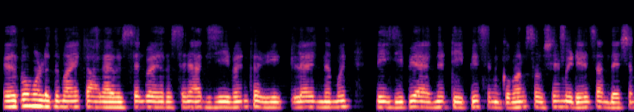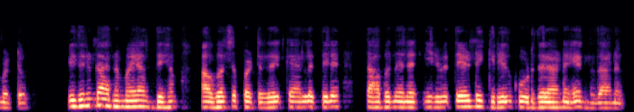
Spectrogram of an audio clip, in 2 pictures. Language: Malayalam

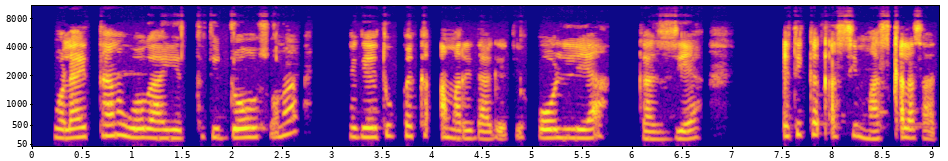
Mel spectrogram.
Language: Wolaytta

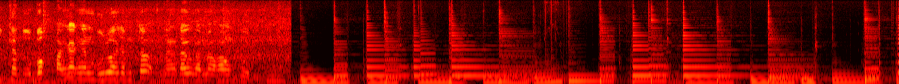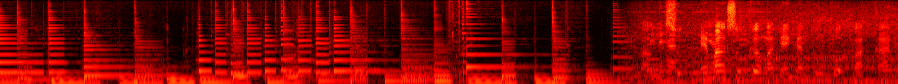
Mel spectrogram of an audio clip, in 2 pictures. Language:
Malay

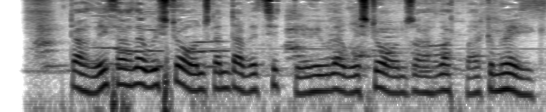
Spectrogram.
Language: Welsh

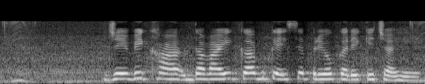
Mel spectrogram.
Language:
Bhojpuri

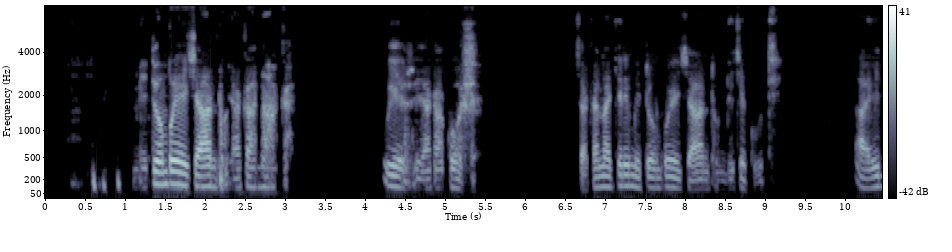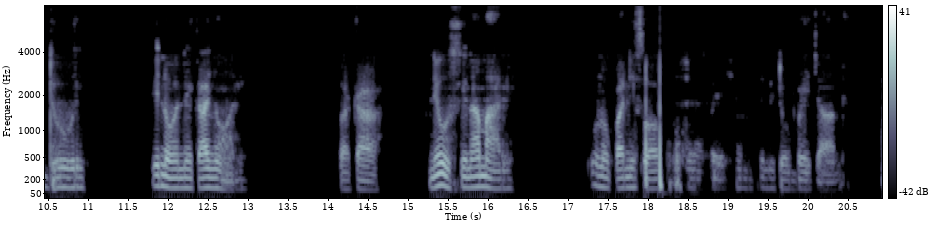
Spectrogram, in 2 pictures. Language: Ndau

